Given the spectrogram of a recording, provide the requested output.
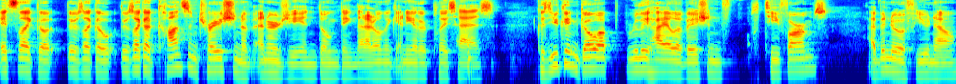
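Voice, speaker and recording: Speaking very fast, a man with an American accent talks at a medium pitch. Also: ordinary pitch variation. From Seattle, US. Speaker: podcast host, tea enthusiast. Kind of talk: casual chat. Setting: recording remotely from Taiwan.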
